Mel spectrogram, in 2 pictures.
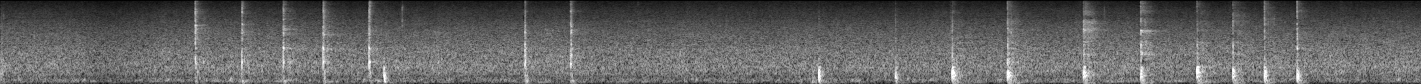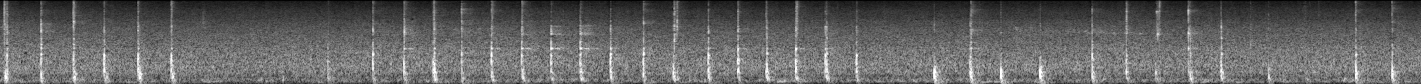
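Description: Repeated sharp blows of a tool on wood, in runs of several strikes about two a second with short pauses between, over the steady rush of flowing river water.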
